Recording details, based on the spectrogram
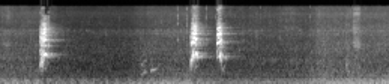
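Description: A Pomeranian gives a few sharp, high-pitched yaps over a low, steady rumble.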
